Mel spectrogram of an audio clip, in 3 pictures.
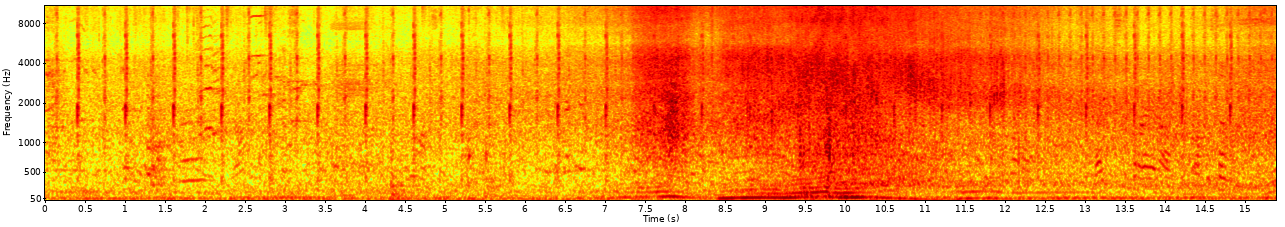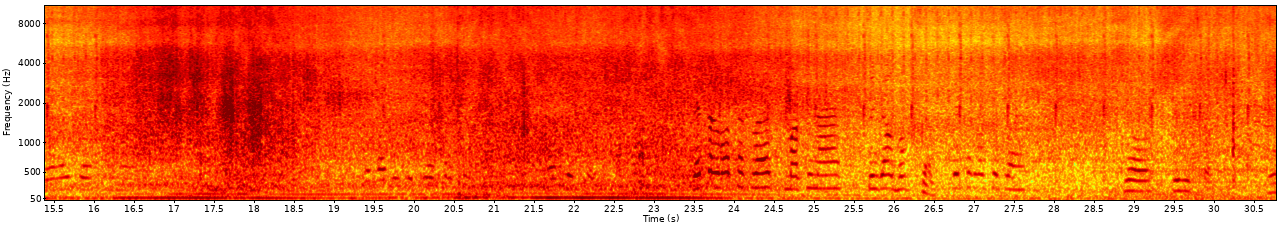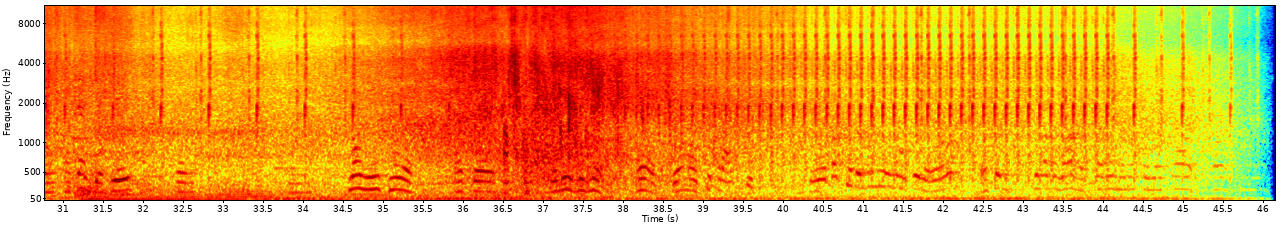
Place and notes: Moravska, Vinohrady, Prag - signals of pedestrian lights, passers-by. [I used Olympus LS-11 with binaural microphones Soundman OKM II AVPOP A3]
Prague-Prague, Czech Republic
